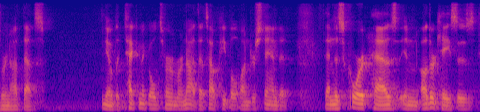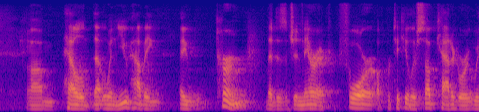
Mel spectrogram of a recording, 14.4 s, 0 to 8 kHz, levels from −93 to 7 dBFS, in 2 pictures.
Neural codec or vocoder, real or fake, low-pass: codec, 16 kHz, 0.8 kbps, ZipCodec; fake; 7.2 kHz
